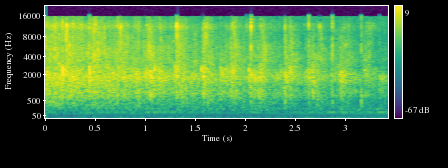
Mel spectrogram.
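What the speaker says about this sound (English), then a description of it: "So we need to give her some hearty claps" Audience at a men's empowerment forum workshop opening clapping together, a dense, steady round of applause from a roomful of people that holds evenly throughout.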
